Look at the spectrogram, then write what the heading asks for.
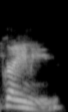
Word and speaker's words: Groening: first time the lovely grainy welcome to the podcast thank you Nicole and excellent pronunciation of my last name I know there's always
